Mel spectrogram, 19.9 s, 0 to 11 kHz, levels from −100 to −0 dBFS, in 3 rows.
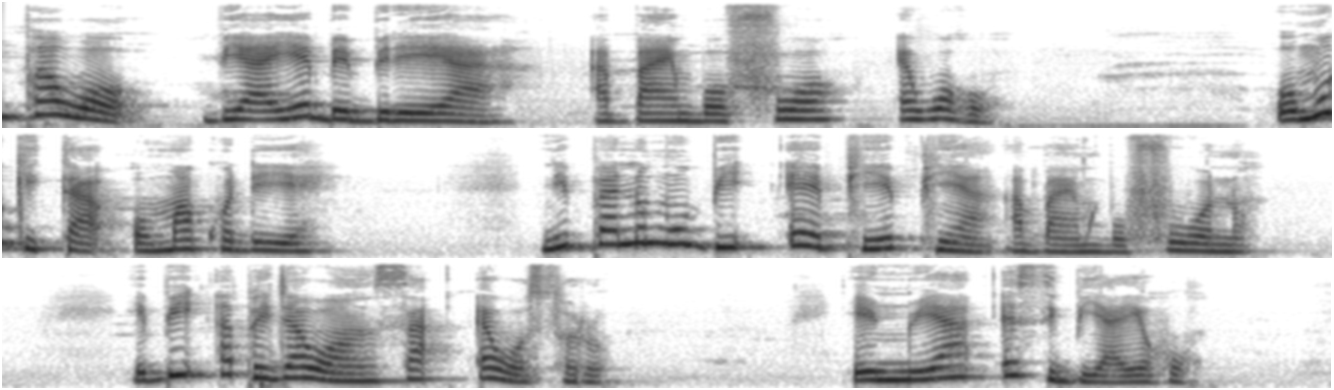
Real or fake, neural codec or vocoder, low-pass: real; none; 9.9 kHz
